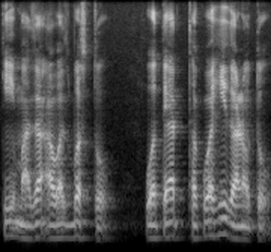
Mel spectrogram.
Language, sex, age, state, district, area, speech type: Marathi, male, 45-60, Maharashtra, Wardha, urban, spontaneous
